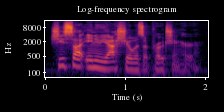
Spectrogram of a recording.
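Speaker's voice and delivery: ordinary delivery, nothing marked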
